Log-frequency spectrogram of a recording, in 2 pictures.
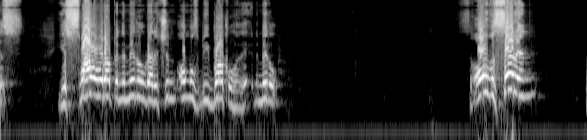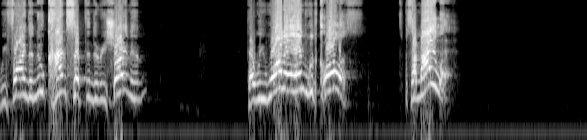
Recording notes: Shiur recorded in Yeshivas Ohr Reuven, Monsey NY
